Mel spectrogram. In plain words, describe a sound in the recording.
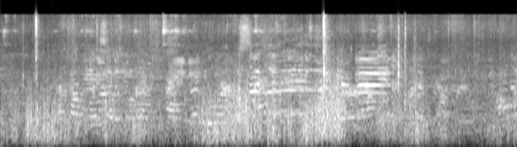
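Young women shout and cheer from across a field outdoors.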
